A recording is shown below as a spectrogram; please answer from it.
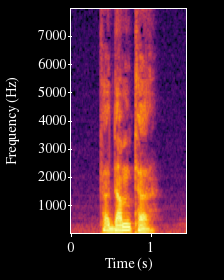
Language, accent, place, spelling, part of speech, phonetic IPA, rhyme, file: German, Germany, Berlin, verdammter, adjective, [fɛɐ̯ˈdamtɐ], -amtɐ, De-verdammter.ogg
- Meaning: inflection of verdammt: 1. strong/mixed nominative masculine singular 2. strong genitive/dative feminine singular 3. strong genitive plural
